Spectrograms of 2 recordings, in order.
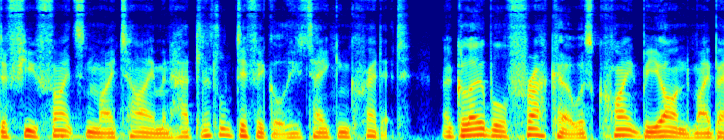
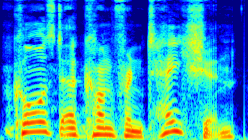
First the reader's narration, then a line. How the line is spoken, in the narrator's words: raised my voice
